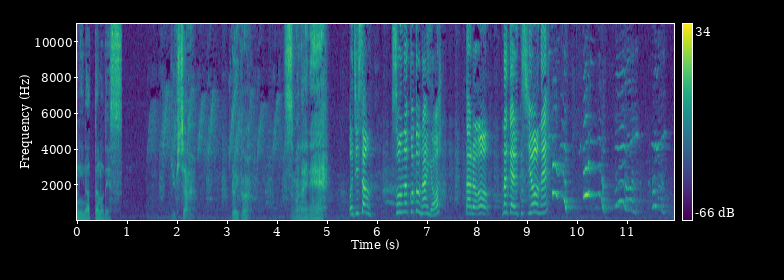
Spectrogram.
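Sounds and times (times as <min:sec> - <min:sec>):
speech: 0:00.0 - 0:01.0, 0:01.8 - 0:02.5, 0:03.1 - 0:03.6, 0:04.2 - 0:09.8
white mixed-breed puppy whimpering: 0:09.4 - 0:11.9.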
